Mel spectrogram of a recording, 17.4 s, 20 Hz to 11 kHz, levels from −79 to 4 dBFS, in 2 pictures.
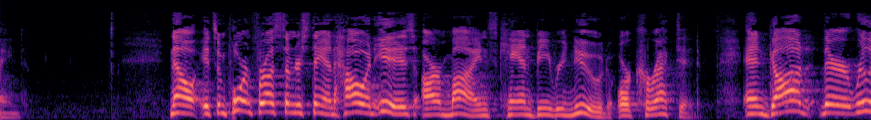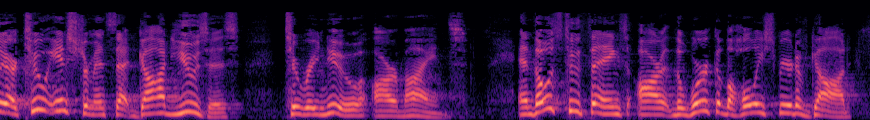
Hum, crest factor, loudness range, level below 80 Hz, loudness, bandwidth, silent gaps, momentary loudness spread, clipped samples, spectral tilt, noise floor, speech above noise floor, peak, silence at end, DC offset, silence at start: none; 16 dB; 4 LU; -68 dBFS; -20 LUFS; 8 kHz; none; 7 LU; under 0.1%; -6 dB/octave; -63 dBFS; 43 dB; -4 dBFS; 0.2 s; under 0.1%; 0 s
